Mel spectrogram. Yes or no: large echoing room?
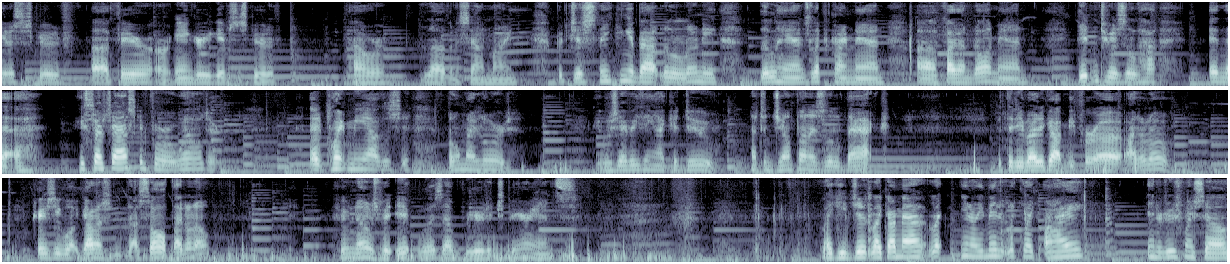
no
